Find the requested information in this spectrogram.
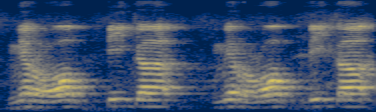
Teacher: نون کی پوری آواز را کے اندر غائب ہو جائے گی، پورا کے پورا نون را میں داخل ہو جائے گا، را کے ساتھ مل جائے گا، نون کی آواز بالکل بھی نہیں رہے گی باقی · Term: ادغام تام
